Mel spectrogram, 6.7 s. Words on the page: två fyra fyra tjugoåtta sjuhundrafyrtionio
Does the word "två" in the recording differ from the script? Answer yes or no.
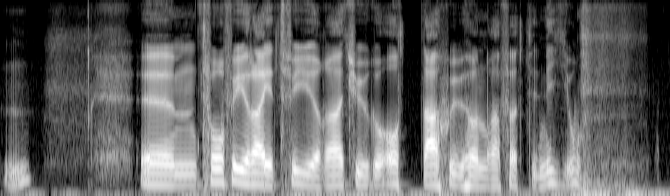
no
